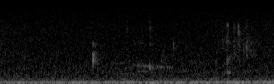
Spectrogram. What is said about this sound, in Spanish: Yo estoy aquí, eso sí, con mi cafecito ya servido y me voy a dar este primer buchito del día.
